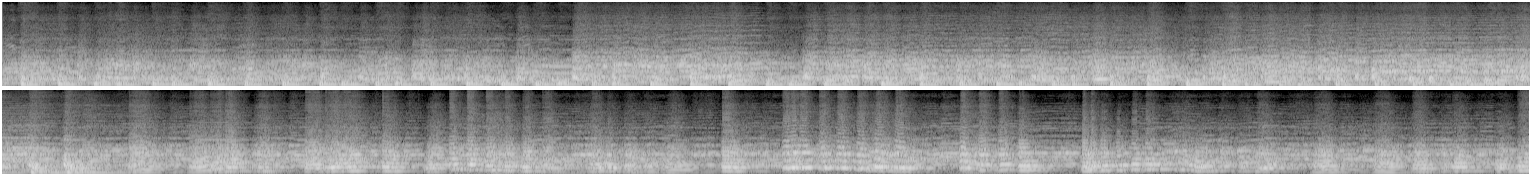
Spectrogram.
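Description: Brass band playing lively dance music with a steady low beat. About sixteen seconds in, the bass beat drops out and a winding low melody carries on.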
